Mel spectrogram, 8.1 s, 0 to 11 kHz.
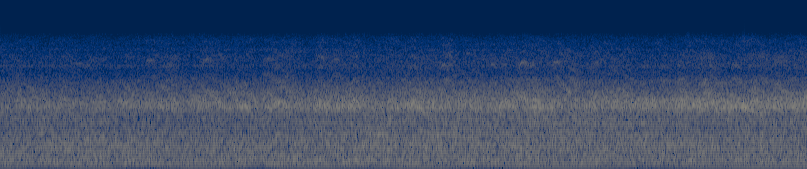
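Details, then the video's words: Blackbirds' morning calls at 6 AM on 17 February 2014 in Minneapolis, Minnesota, heard as a snow storm warning: a large flock keeps up a dense, unbroken chatter of harsh, overlapping calls, a steady roar with no pauses. "Black Bird Morning Call"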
